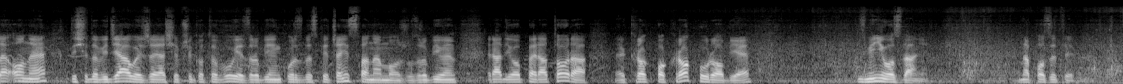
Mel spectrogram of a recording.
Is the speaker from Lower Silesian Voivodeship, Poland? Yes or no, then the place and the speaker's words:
yes; Złotoryja, Lower Silesian Voivodeship, Poland; Urodziłem się, mieszkałem w Złotoryi. Później wyjechałem do Wrocławia na studia.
